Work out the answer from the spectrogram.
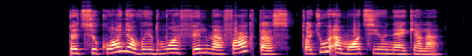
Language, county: Lithuanian, Utena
